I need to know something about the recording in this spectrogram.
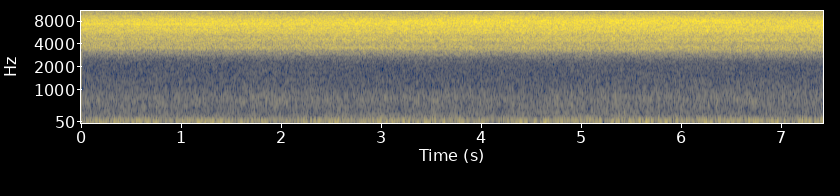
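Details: At Gwangalli Beach, cicadas keep up a continuous shrill buzzing chorus, a high hiss-like drone without pauses, over a low background rumble.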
